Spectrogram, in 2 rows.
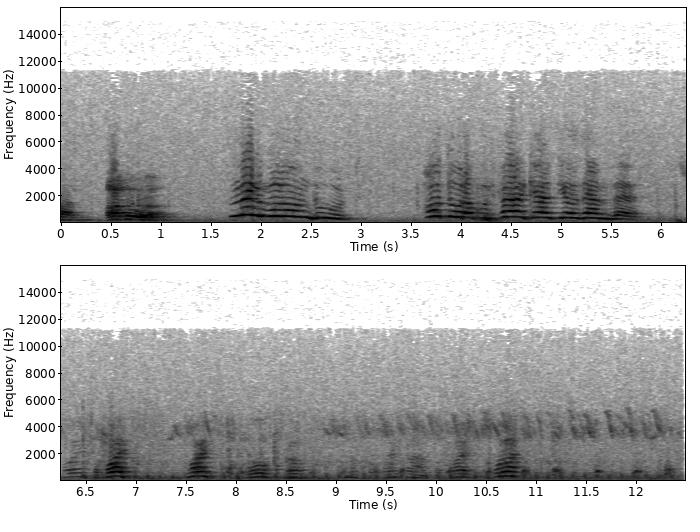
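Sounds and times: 
speech: 0:00.0 - 0:01.1, 0:03.8 - 0:12.4
steady low murmur: 0:01.2 - 0:12.4
flock of geese honking: 0:06.3 - 0:12.4.

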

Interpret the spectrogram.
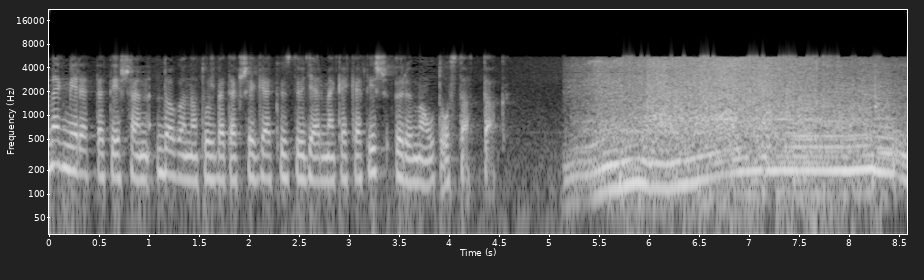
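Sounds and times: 
speech: 0:00.0 - 0:05.8
race car engine accelerating at a drag race on Satu Mare airport runway: 0:05.2 - 0:08.5.

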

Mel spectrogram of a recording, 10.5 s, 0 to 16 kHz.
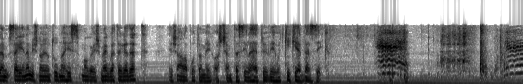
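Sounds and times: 
speech: 0:00.0 - 0:06.7
steady low hum of farm background: 0:00.0 - 0:10.4
goats bleating on a goat farm in Lakhegy: 0:07.5 - 0:10.4.

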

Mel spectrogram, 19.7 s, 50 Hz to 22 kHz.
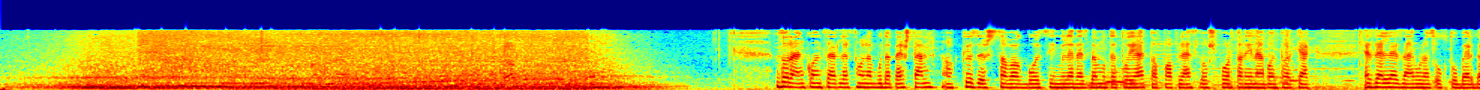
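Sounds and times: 
Ferrari sports car engines roaring in a convoy driving past: 0:00.0 - 0:09.3
speech: 0:10.4 - 0:19.7.

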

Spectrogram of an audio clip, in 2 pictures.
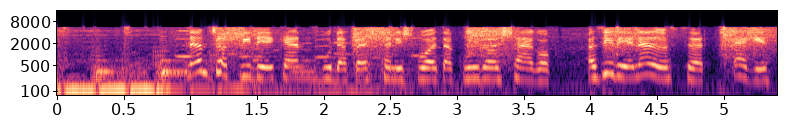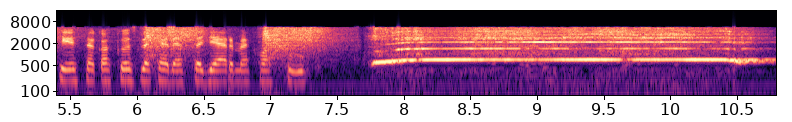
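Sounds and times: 
steam locomotive whistle on a nostalgia train on a children's railway: 0:00.9 - 0:03.4, 0:07.7 - 0:10.7
speech: 0:01.1 - 0:08.1.

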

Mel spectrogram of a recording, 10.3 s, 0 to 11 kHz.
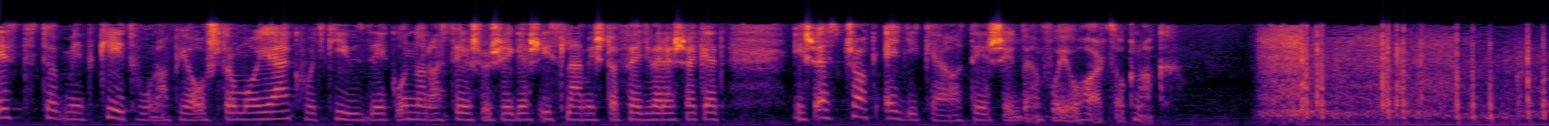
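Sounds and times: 
speech: 0:00.0 - 0:08.5
artillery shells exploding in the ruins of a refugee camp under siege: 0:08.4 - 0:10.3.

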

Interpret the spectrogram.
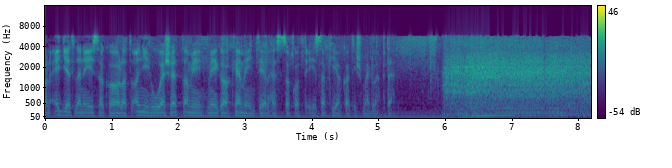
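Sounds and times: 
speech: 0:00.0 - 0:06.4
heavy truck engine straining while stuck in snow in Sweden: 0:06.0 - 0:08.1.

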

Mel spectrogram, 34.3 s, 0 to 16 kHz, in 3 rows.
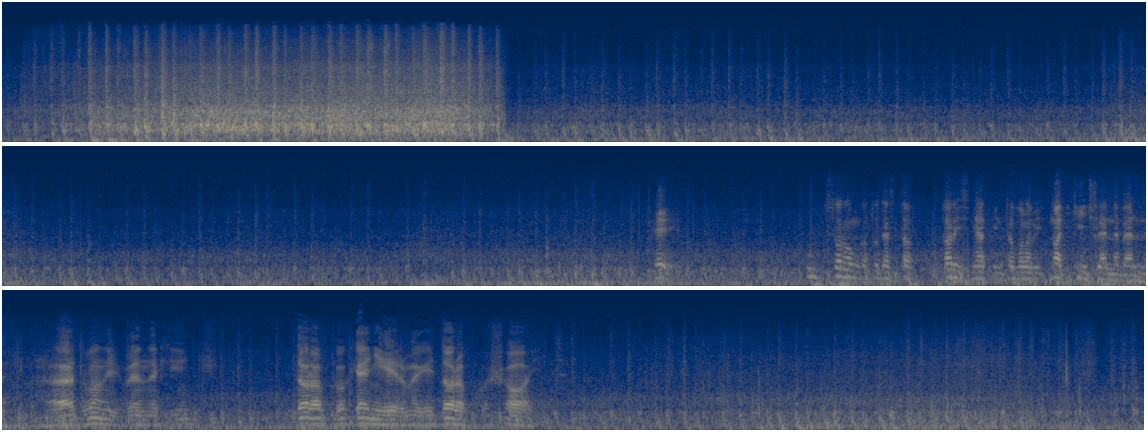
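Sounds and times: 
train rattling along the rails: 0:00.0 - 0:34.2
speech: 0:19.8 - 0:25.0, 0:25.8 - 0:28.3.

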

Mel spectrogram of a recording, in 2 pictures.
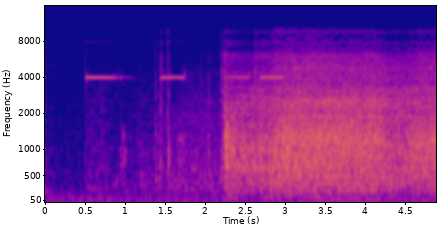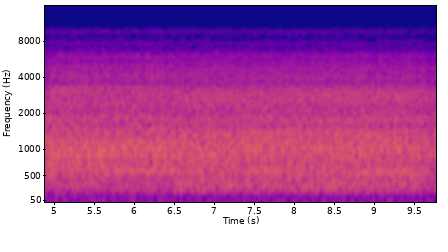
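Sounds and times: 
short electronic beeps: 0:00.5 - 0:03.0
biodiesel tractor diesel engine cranking and running: 0:01.5 - 0:09.7.

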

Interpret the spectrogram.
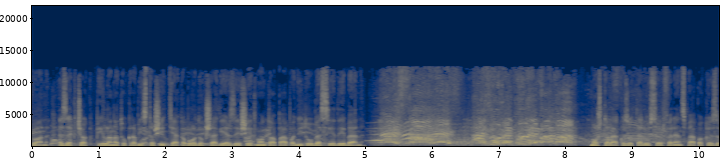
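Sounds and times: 
speech: 0:00.0 - 0:05.8, 0:08.4 - 0:10.2
huge crowd of young people chanting a slogan in unison: 0:05.0 - 0:09.6.

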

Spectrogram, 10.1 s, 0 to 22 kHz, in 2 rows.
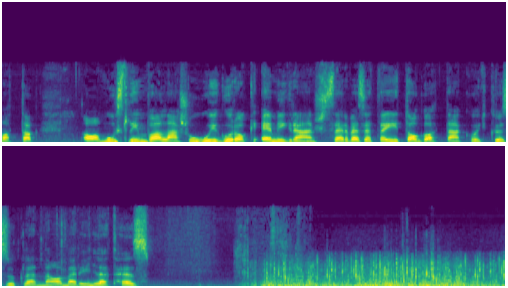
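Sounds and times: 
speech: 0:00.0 - 0:06.6, 0:07.4 - 0:08.2
explosion: 0:07.4 - 0:10.0
loud sustained roaring rumble with crackling bursts after an explosion: 0:07.4 - 0:10.0.

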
